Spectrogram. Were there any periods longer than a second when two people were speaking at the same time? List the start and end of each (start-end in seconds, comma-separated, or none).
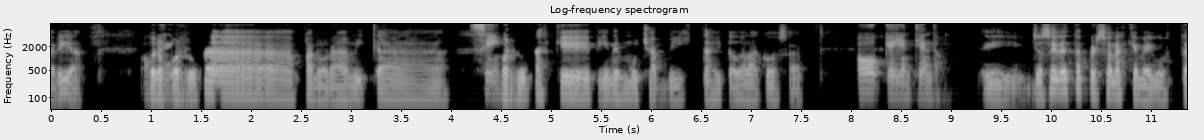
none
